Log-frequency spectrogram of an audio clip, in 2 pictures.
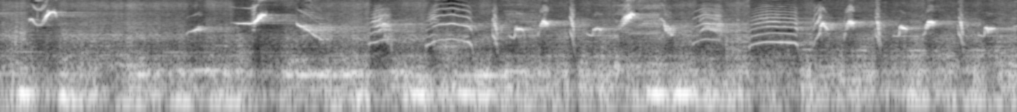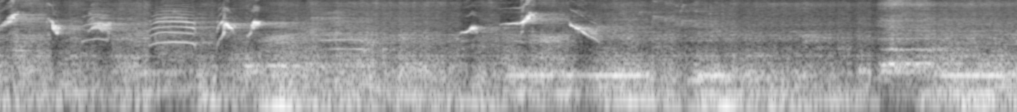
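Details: Long-tailed shrike in full, lively song with sharp 'tembakan' shots, used as a lure to get silent shrikes singing, recorded at home in a crowded neighbourhood; varied arched and whistled notes tumble quickly over a busy low background hum.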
